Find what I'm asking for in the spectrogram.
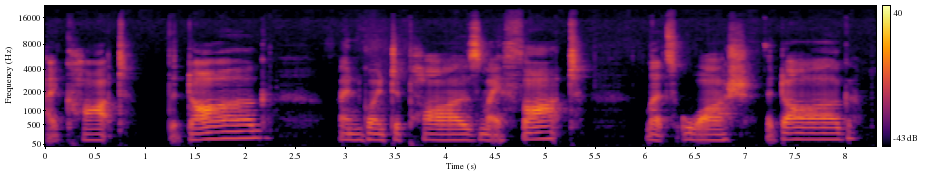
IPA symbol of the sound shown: ɑ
